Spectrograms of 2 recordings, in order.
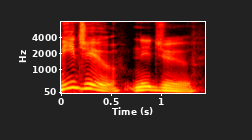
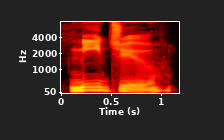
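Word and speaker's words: NiziU: The group's name, Niju. But it's spelled like Nizi you. Need you. Like need you.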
